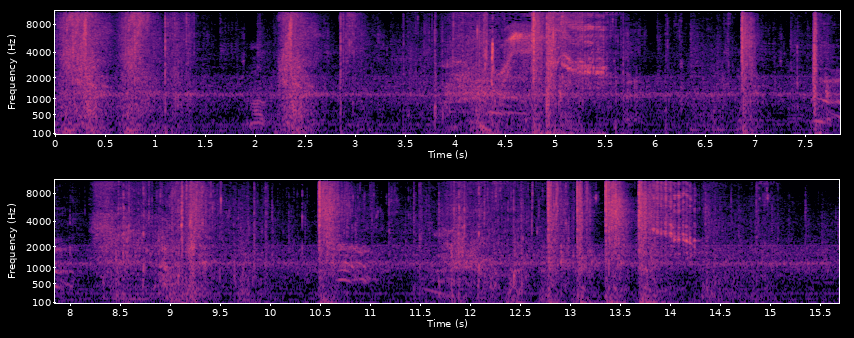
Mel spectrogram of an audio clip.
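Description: Heavy punches and blows land with sharp thuds.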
